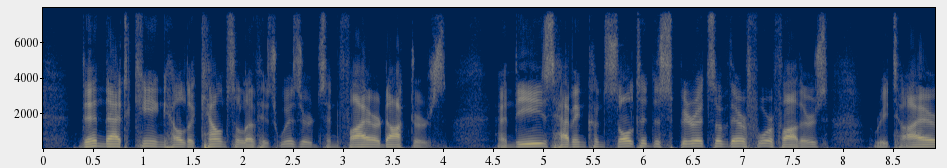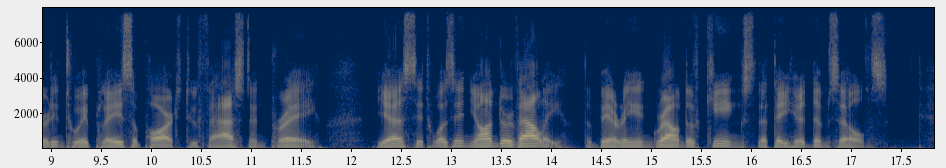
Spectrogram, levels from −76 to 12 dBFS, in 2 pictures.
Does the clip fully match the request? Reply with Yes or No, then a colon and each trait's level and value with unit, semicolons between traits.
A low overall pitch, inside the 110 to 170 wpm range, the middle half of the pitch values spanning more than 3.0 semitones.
Yes: low, 125 Hz; average, 150 wpm; average, 3.5 semitones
